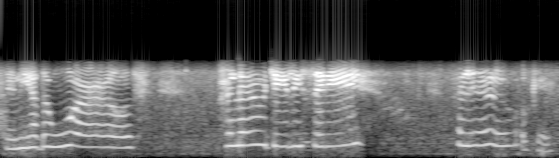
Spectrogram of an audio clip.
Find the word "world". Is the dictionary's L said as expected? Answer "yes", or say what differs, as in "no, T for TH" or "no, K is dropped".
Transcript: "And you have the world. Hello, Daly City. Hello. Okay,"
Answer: yes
